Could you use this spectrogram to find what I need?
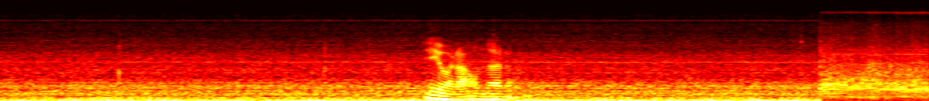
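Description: A helicopter engine hums steadily inside the cabin.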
